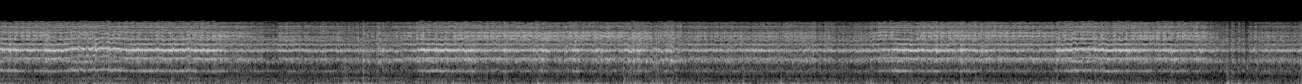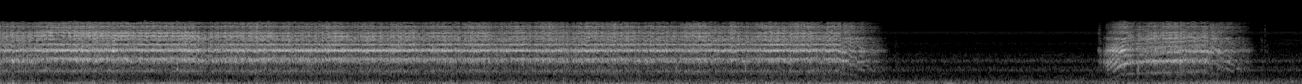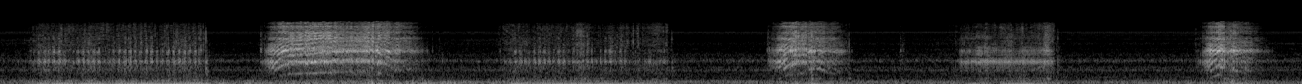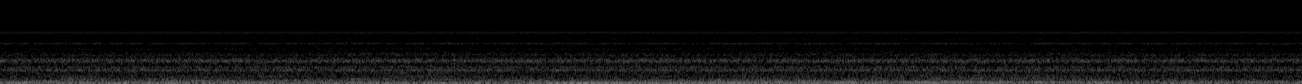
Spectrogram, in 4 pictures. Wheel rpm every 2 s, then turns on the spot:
160, 160, 160, 160, 160, 160, 160, 160, 160, 160, 150, 10, 80, 20, 60, 30, 20, 10, 10, 10, 0, 0, 0, 0, 0, 0.
26-28 30-32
